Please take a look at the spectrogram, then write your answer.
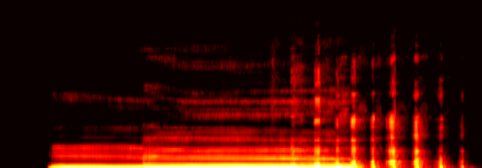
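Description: A steer, a real bull kept at a studio, lets out one long, loud, low moo, steady and drawn out for about three seconds, then trails off into a quick series of short, breathy grunting pulses. Tape recorded.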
